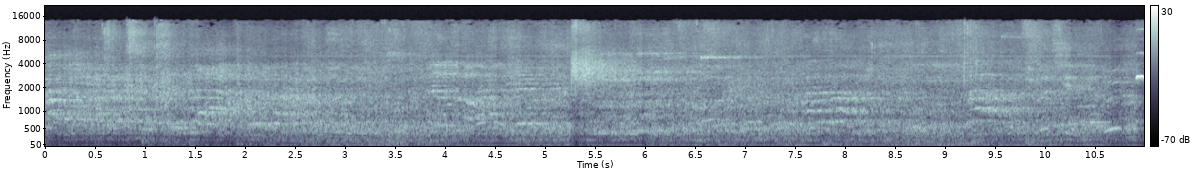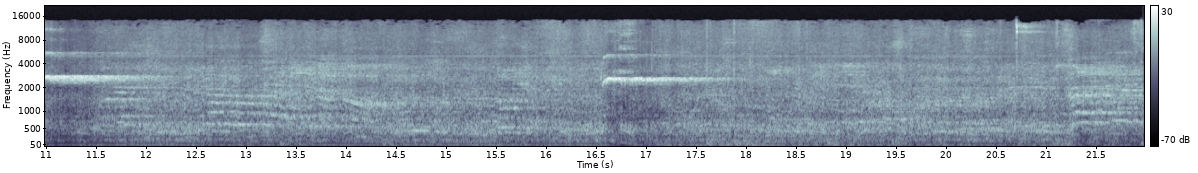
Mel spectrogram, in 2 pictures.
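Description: Wrestling bout in a large echoing sports hall: spectators' voices and shouting mixed with thuds of bodies and feet on the mat. Two short, high whistle blasts sound, one about halfway through and one a few seconds later.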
